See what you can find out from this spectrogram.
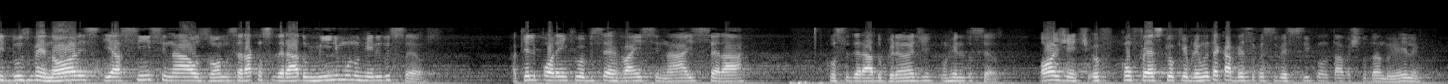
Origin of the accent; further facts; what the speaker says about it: Brazil; Eu sou brasileiro, moro em Rondônia.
